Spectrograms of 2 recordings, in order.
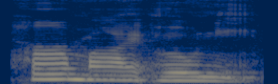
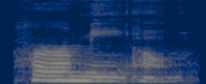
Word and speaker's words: Hermione: hermione and harry potter it's her my own not her me own remember to occasionally review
